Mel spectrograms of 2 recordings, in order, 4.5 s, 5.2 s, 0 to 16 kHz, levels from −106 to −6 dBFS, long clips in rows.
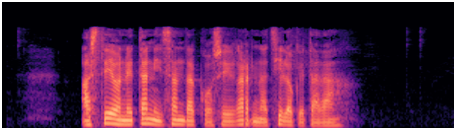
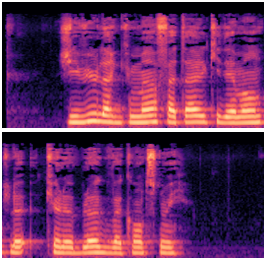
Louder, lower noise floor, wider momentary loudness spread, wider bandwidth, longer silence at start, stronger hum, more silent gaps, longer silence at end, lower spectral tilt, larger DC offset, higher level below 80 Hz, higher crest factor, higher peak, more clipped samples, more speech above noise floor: second, -26 LUFS vs -19 LUFS; first, -85 dBFS vs -71 dBFS; first, 9 LU vs 6 LU; second, 7.8 kHz vs 11.5 kHz; first, 0.8 s vs 0.6 s; neither; neither; first, 1.1 s vs 0.85 s; about the same, -5 dB/octave vs -5.5 dB/octave; neither; first, -54 dBFS vs -60 dBFS; about the same, 22 dB vs 18 dB; second, -6 dBFS vs -2 dBFS; neither; first, 59 dB vs 53 dB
